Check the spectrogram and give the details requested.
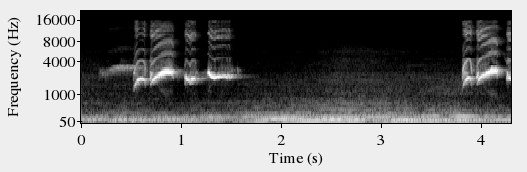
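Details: Orange-headed thrush song used as training audio for reluctant caged birds: rich whistled phrases with buzzy overtones, a cluster of three notes, a pause of two seconds, then another phrase.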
